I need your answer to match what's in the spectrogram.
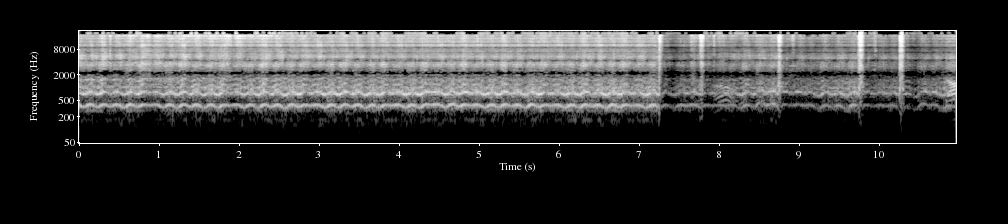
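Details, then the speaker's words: New Holland 1400 combine with Ford 300 engine, first start after cracked cylinder head repair and spark plug wire fix: strong even cranking about three pulses a second but no firing, because the firing order was wired backwards. "have to double-check my firing order all right so I had the firing order backwards"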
